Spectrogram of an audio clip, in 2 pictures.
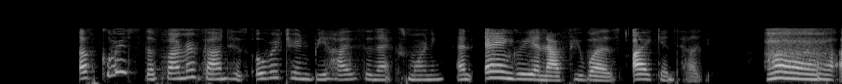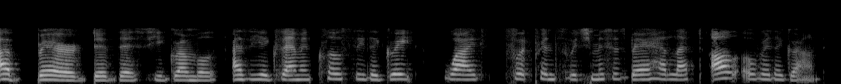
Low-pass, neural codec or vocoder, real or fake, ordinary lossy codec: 5.4 kHz; none; real; AAC, 24 kbps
